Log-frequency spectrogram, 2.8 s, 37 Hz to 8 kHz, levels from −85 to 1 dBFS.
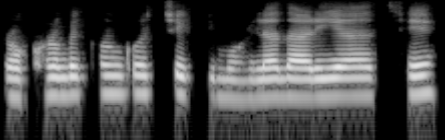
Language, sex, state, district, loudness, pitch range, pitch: Bengali, female, West Bengal, Malda, -16 LUFS, 195-220 Hz, 200 Hz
